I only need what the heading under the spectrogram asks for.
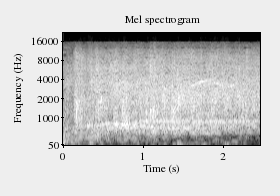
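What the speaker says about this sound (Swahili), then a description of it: "hebu tumpigie makofi Henoko kwanza" A church congregation applauds during a sermon by Bishop Gwajima, dense sustained clapping from a large crowd that fills the space evenly for a couple of seconds with no voices over it.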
